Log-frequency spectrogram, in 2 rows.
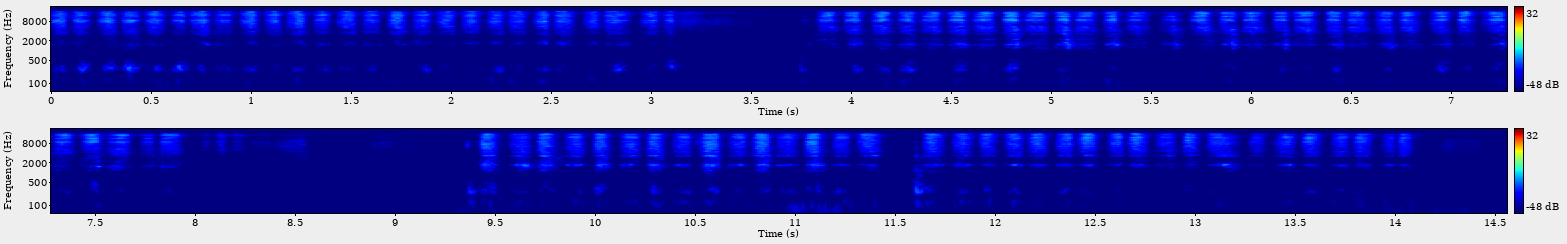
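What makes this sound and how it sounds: A dark red wooden colored pencil rubs and scratches across a flat white paper mandala coloring sheet in quick, bright, scratchy back-and-forth strokes at about four per second. The strokes come in bursts, with brief near-silent pauses a little after 3 seconds and again around 8 to 9 seconds.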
